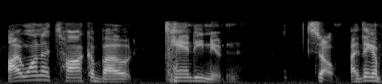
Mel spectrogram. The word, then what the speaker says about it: Thandie: want to talk about Thandie Newton. So I think I'm pronouncing that right. She spelled it with a TH, but I think the H is silent.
